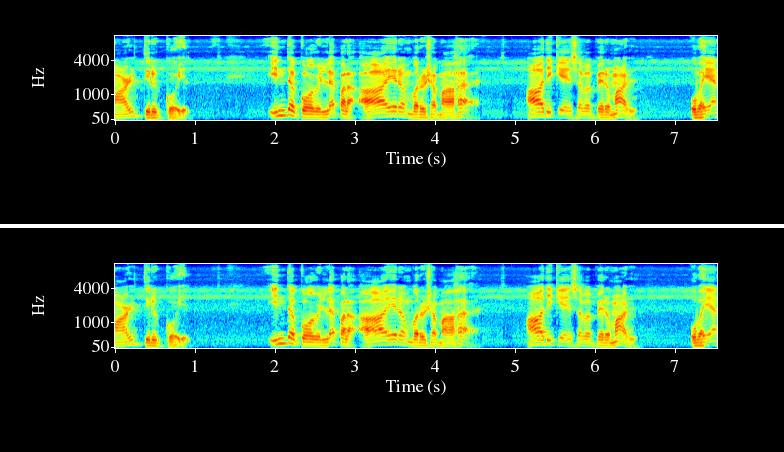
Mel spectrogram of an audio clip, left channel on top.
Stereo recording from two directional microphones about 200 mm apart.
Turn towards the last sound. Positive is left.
turn(degrees=0)  # may be behind; listen again after turning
